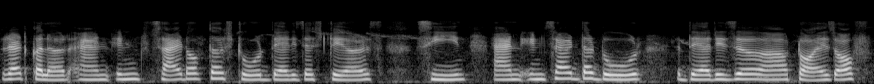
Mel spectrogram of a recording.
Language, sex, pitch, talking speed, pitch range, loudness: English, female, 230 Hz, 155 wpm, 220-240 Hz, -16 LUFS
